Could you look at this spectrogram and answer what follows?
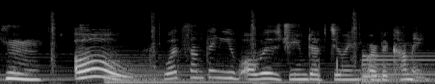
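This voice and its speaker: A woman playing a sober, measured authority figure in an amateur radio play. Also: fairly high pitch, close to an everyday voice. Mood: patient, questioning. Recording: muffled lo-fi, loud music behind.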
